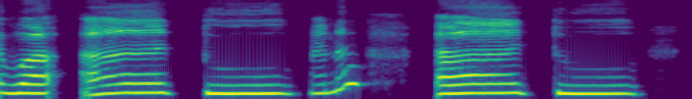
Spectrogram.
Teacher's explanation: ये असल में था आ तू था, ठीक है, लेकिन क्या है आ तू, क्योंकि फतह की दोस्ती अलिफ के साथ है, तो हमजा जो है वो अलिफ के साथ रिप्लेस हो गया। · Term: मद्दुल बदल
